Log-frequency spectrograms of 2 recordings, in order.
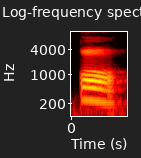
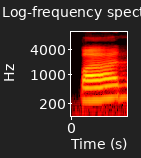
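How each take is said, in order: First: The q and vowel sound full and heavy. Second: The q and vowel sound thin and light. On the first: The speaker calls it right. "हैवी पढ़ेंगे" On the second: The speaker calls it wrong. "क़ा नहीं"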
